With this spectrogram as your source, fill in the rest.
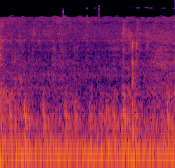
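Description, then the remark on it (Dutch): Eggs rattle in a pot of boiling water, giving off quick, light knocks about four times a second over a steady, low bubbling rumble. No one speaks. “Oh, en de eieren gaan koken. Jee. Ik hoor ze al een beetje. Tok, tok, tok, tok, tok.”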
